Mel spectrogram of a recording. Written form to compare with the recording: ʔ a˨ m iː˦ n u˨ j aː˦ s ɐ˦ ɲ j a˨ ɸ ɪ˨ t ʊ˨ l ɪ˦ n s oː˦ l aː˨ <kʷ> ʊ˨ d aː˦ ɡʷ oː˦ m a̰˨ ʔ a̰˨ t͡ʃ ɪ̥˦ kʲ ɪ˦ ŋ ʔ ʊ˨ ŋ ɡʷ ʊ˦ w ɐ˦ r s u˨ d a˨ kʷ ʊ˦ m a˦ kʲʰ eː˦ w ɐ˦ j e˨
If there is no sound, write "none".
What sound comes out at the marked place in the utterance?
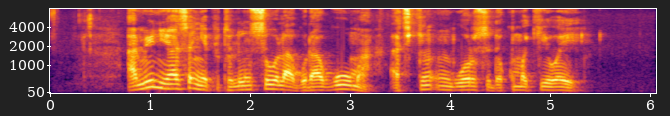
ɡʷ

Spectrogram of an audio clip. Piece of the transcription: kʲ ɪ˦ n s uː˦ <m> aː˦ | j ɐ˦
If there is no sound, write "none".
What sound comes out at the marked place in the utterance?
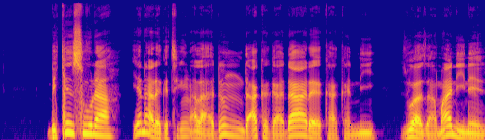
n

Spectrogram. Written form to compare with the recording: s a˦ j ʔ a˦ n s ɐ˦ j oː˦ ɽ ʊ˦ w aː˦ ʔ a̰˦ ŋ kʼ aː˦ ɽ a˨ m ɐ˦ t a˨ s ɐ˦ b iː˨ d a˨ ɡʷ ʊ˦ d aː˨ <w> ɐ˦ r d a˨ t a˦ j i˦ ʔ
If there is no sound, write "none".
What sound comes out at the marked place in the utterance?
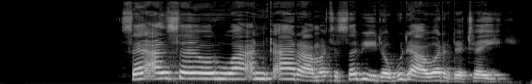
w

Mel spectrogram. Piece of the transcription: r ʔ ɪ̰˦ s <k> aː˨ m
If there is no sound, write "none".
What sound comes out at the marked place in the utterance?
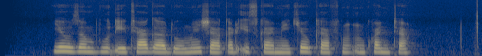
k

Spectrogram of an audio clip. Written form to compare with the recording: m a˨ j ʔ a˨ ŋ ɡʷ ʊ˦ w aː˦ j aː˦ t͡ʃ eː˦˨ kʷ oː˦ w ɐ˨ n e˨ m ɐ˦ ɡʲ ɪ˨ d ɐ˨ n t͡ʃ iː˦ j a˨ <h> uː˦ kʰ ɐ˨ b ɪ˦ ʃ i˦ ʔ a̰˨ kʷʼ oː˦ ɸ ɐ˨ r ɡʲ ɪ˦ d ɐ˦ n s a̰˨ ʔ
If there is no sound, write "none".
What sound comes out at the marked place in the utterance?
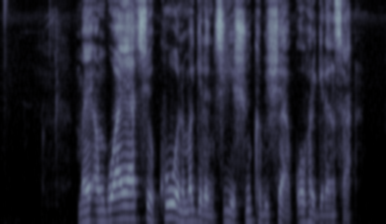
ʃ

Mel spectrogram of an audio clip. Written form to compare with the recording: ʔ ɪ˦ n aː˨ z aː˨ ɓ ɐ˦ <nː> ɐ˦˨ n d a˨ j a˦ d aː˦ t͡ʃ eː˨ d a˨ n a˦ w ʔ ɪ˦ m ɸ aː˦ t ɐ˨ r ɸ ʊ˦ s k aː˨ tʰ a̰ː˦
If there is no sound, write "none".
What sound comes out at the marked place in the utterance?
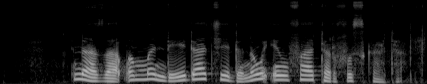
mː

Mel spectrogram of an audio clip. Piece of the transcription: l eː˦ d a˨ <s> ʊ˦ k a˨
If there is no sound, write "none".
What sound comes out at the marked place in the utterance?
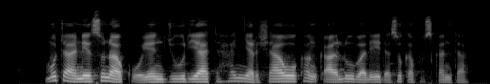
s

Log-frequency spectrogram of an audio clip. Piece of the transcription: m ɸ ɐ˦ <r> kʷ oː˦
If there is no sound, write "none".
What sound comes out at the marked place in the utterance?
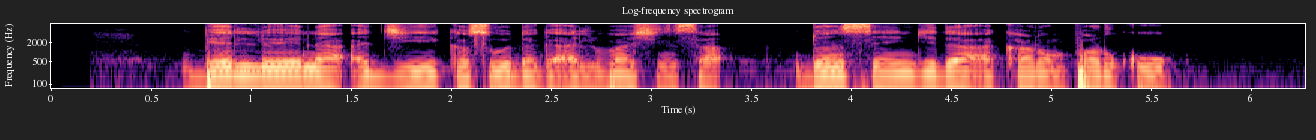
ɽ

